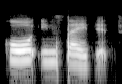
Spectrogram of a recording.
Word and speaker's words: coincided: Coincided. coincided coincided, আমাদের এইভাবে syllable ভেঙে ভেঙে নিজেরাই উচ্চারণ করতে পারবা।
